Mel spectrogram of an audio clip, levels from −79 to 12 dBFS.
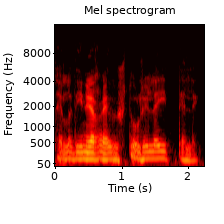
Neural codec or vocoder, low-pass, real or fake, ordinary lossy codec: none; 10.8 kHz; real; none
